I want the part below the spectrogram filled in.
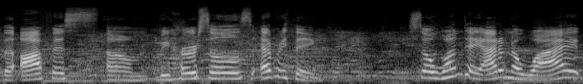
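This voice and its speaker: High-voiced woman, slow reminiscing. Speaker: memorial speaker. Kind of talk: reminiscing tribute speech.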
